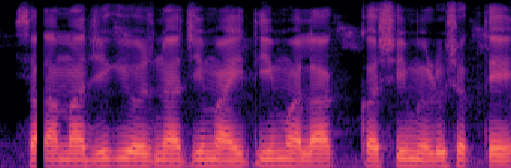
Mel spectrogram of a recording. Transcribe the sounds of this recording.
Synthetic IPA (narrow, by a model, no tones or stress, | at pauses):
saamad͡ʑikjod͡ʑnat͡ɕiːmaɦit̪iːməlakəɕiːmiɭuːɕək̚t̪e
